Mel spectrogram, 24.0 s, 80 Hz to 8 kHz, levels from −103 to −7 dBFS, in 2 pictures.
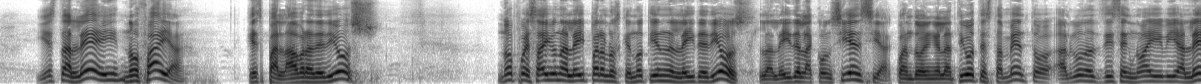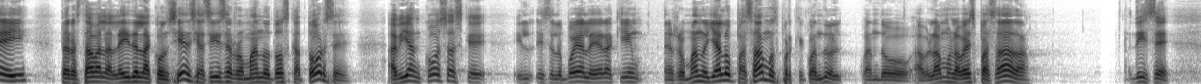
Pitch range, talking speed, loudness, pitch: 150-200 Hz, 180 wpm, -20 LUFS, 170 Hz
